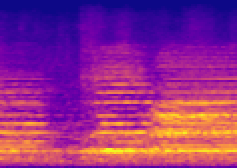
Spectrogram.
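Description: Children's choir singing in unison, with a short break between phrases just under a second in before the next phrase starts.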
